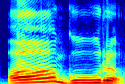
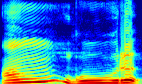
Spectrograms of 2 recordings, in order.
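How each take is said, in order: First: It is said without a nasal after the first vowel. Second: It is said with a nasal after the first vowel. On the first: It is not a real word. The speaker calls it wrong. "अगूर कोई शब्द नहीं होता" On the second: It means grapes. The speaker calls it right. "अनुस्वार लगने से ये हो जाएगा अंगूर"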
